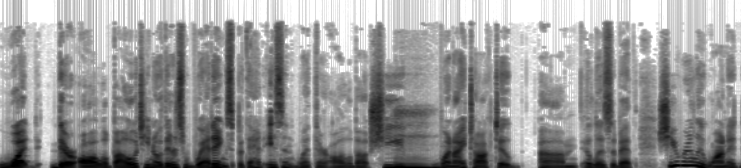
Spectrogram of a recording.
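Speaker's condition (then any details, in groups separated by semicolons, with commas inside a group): No condition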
